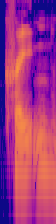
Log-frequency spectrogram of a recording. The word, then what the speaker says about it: Creighton: So Taylor Keen is a full-time instructor at Creighton.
